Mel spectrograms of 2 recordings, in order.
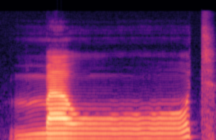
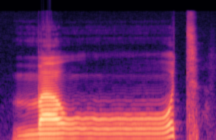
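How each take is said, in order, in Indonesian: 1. Kata ini berakhir dengan konsonan. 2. Kata ini berakhir dengan konsonan.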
